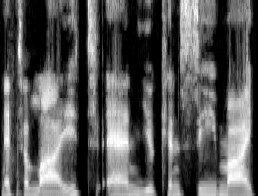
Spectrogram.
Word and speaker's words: Etel Leit: put my name dete lit t which is pronounced etalite and you can see my courses I have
